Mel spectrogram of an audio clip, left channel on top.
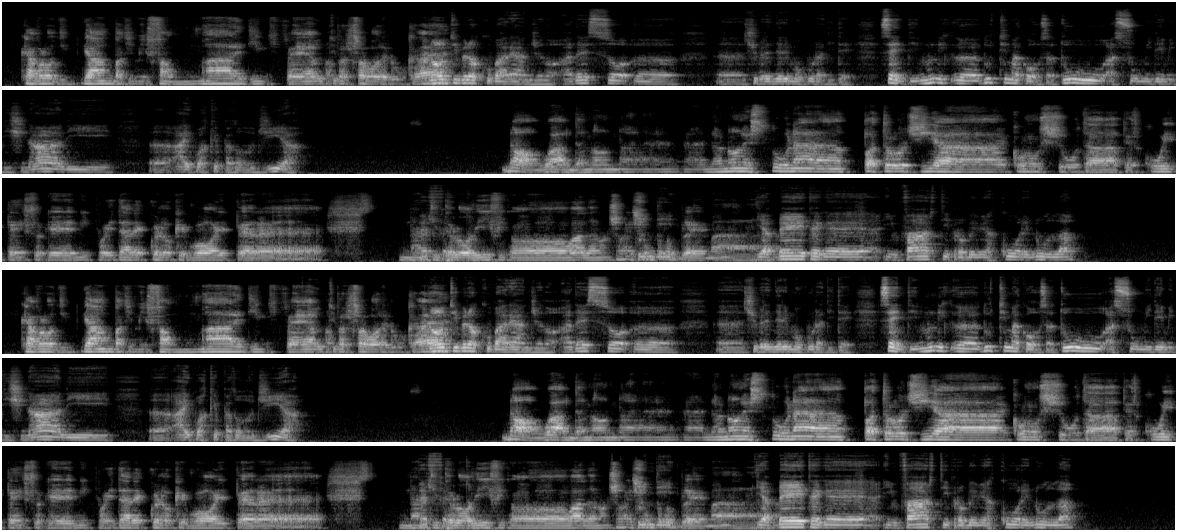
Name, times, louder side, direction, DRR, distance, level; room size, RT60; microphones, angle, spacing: voice 1, 0.2-4.5 16.7-27.2 27.5-31.1, right 2 dB, 15° right, 0.8 m, -23 dB
voice 2, 3.0-3.5 4.2-12.8 13.2-14.7 27.6-28.2 29.8-30.2 30.7-34.3, right 3 dB, 65° right, 0.9 m, -23 dB
5.8 x 2.9 x 2.2 m
head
